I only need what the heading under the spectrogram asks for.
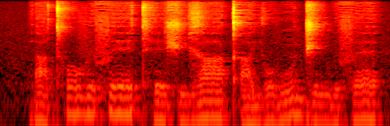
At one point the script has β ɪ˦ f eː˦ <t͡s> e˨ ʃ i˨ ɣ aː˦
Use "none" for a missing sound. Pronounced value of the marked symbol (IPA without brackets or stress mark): tʰ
